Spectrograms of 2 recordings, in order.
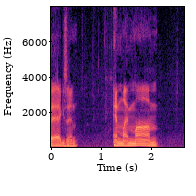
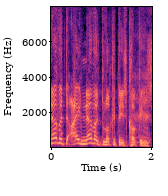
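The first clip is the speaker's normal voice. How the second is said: father's voice; 9 semitones higher than usual. Retold or imitated.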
